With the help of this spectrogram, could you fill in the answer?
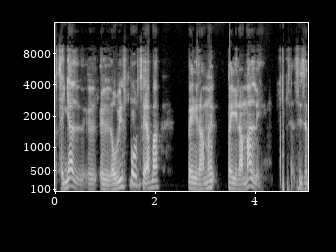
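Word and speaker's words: Peyramale: le pide una señal el obispo se llama peale así se pronuncia ya y el idioma que estamos hablando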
